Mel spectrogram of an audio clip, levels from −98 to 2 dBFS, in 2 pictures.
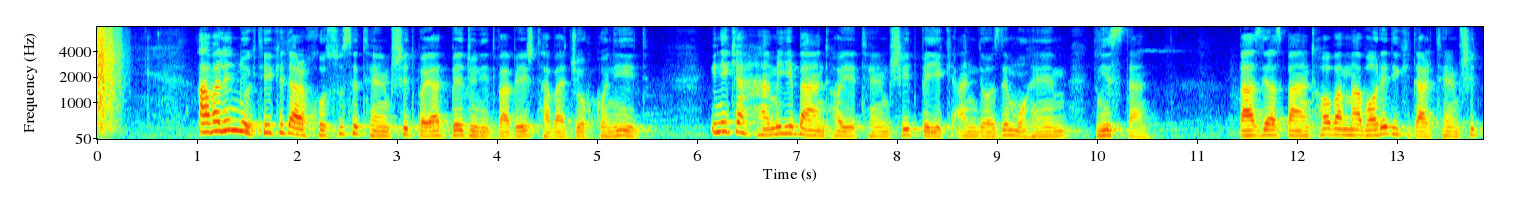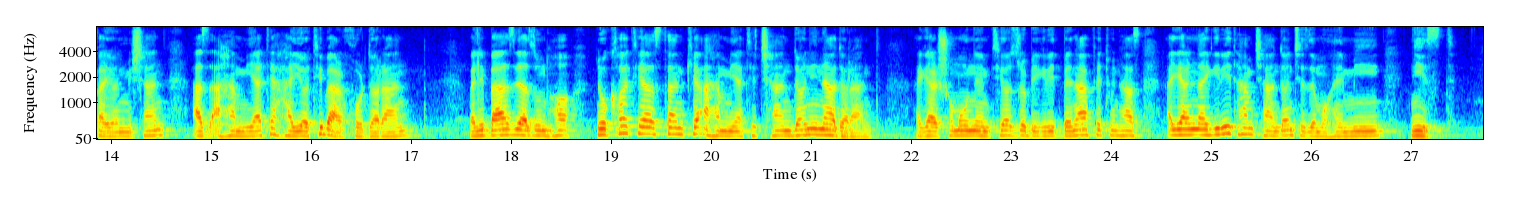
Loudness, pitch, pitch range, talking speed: -23 LUFS, 130 Hz, 120-150 Hz, 135 wpm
